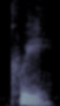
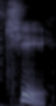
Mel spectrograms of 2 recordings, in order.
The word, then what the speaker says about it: Quai: So that's that's qui. It's it's chi.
